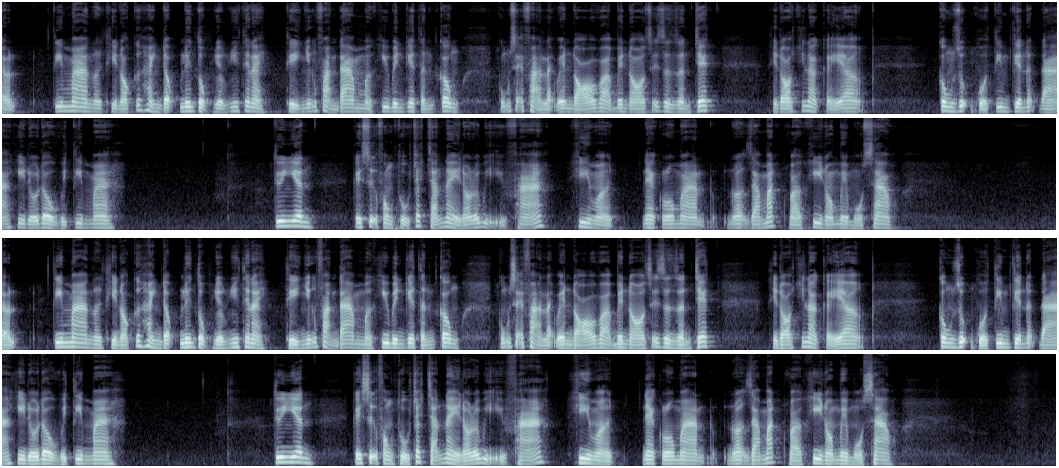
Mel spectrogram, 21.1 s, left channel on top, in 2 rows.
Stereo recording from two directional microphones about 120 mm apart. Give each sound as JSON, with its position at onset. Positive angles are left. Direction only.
{"t": 0.0, "sound": "speech", "side_deg": -30}
{"t": 12.7, "sound": "a sound", "side_deg": -30}
{"t": 14.0, "sound": "speech", "side_deg": -30}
